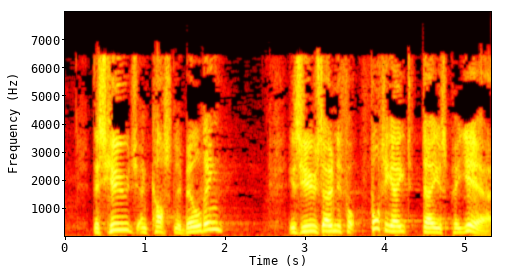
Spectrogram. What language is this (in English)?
English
